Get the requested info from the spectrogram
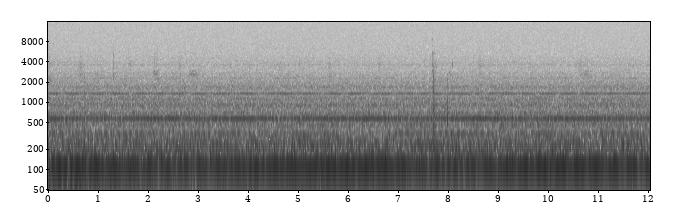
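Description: Steady low mains hum from a large toroidal transformer feeding a bench power supply kit that is driving a lamp load, with a single faint click about two-thirds of the way through.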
